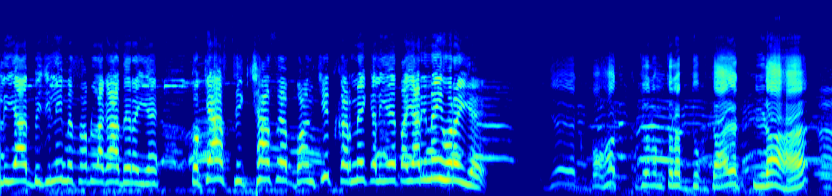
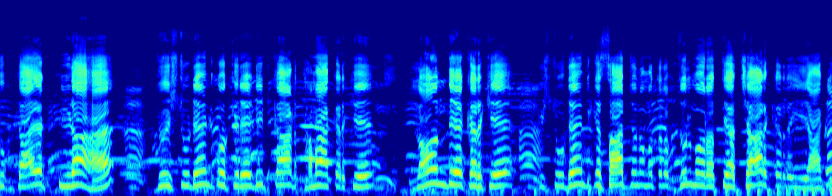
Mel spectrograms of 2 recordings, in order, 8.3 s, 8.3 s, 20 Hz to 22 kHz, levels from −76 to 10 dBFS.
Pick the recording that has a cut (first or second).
first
